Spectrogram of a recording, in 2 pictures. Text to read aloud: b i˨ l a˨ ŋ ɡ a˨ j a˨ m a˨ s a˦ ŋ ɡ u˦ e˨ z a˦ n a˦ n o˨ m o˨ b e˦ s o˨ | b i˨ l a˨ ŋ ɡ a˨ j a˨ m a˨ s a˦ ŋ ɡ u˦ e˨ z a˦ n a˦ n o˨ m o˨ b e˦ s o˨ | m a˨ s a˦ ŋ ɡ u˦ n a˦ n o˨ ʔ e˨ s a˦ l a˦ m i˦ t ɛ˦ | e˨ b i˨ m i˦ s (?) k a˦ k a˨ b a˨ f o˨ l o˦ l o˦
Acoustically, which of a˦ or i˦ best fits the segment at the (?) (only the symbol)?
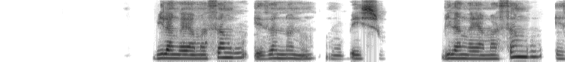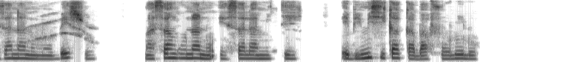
i˦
